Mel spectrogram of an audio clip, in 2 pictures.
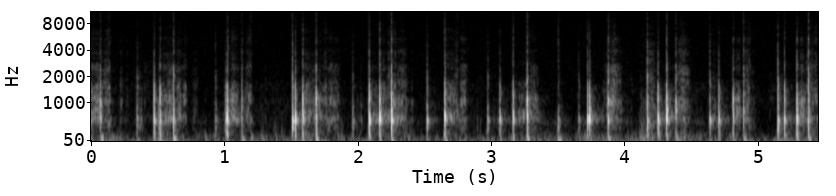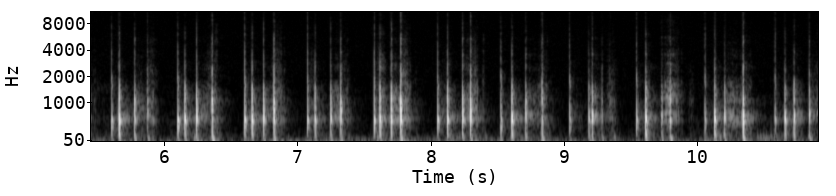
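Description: A small white cardboard earbuds box is held upright while the fingertips and nails of both hands tap and scratch along its top edge. Dozens of quick, crisp, hollow taps with a mid-pitched papery tone sound in uneven clusters, each dying away almost instantly, with faint scratchy rustling between them.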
